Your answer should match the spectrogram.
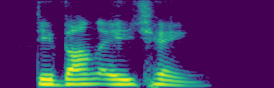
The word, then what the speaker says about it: De'Von Achane: 怎么念？De'Von Achane。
